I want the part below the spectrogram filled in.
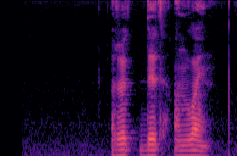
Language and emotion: Russian, neutral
